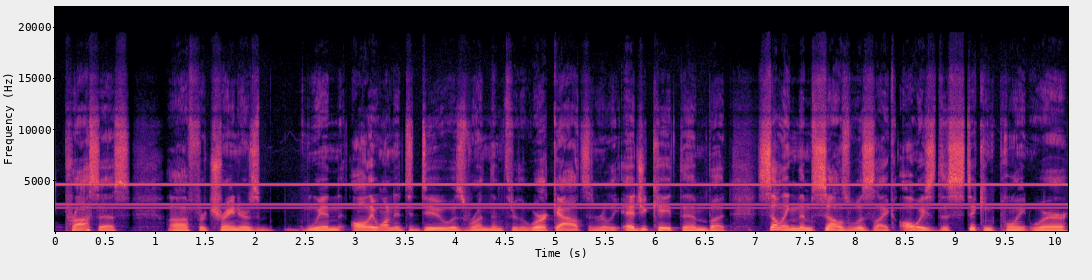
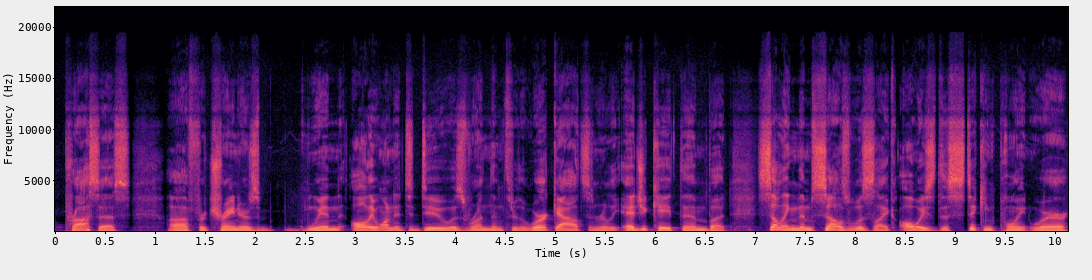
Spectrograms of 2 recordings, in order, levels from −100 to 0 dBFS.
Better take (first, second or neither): second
